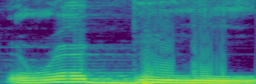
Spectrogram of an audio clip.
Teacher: را کو پر کر کے پڑھنا ہے یعنی کہ موٹا کر کے پڑھنا ہے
